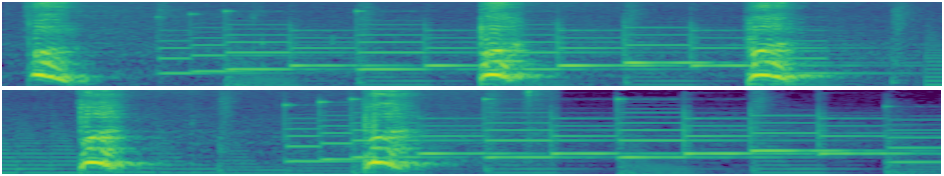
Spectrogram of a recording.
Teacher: При вимові звуку П. Повітря, що видихається, зустрічає перешкоду. Наші губи. · Глухий приголосний звук. Він утворюється тільки за допомогою шуму без голосу. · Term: Звук П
